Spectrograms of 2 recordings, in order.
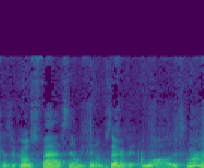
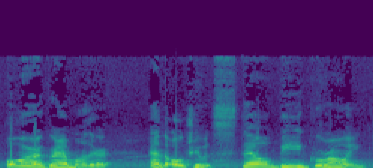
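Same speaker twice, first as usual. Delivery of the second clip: unhurried, clear picture-book reading; slow read-aloud; 4 dB louder, slower than usual. Acted. Teacher reading about oak trees to her class, slow read-aloud. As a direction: draw the words out for little listeners.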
